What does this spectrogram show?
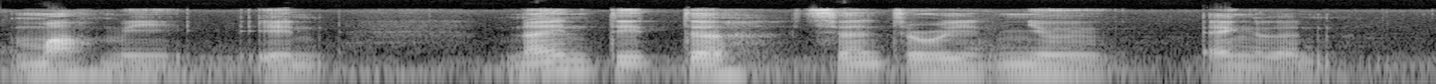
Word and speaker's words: Marmee: of their strong-willed mother, affectionately called Marmee, pronounced Mahmi, in 19th century New England.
